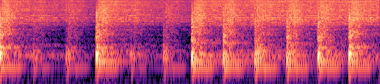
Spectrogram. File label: Blues Fill; Sonic Foundry (Sony Creative Software); Loops & Samples Drum Tools; Fills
